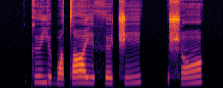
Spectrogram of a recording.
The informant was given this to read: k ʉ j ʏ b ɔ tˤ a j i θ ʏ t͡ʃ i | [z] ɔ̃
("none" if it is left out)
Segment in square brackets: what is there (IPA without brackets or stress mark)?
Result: ʃ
